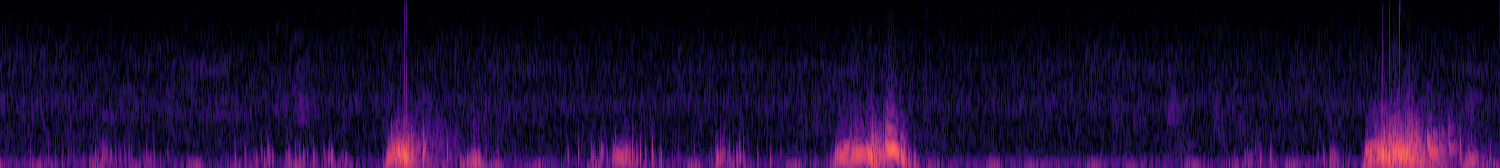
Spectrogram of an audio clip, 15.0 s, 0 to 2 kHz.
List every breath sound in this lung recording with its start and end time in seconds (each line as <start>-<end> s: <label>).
3.80-4.50 s: inhalation
4.47-4.88 s: exhalation
8.35-9.18 s: inhalation
13.63-14.25 s: inhalation
13.63-14.25 s: crackles
14.24-14.87 s: exhalation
